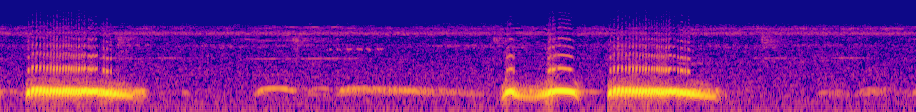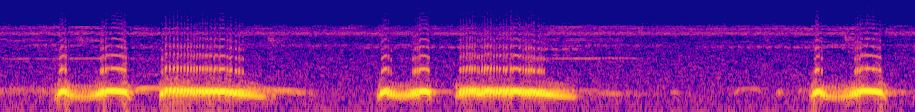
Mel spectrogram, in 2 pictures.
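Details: Spotted dove lure call, described as a female calling to attract males for mating: loud, repeated low coos in rhythmic phrases, each a pair of short notes followed by a longer drawn-out coo, with brief pauses between phrases.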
